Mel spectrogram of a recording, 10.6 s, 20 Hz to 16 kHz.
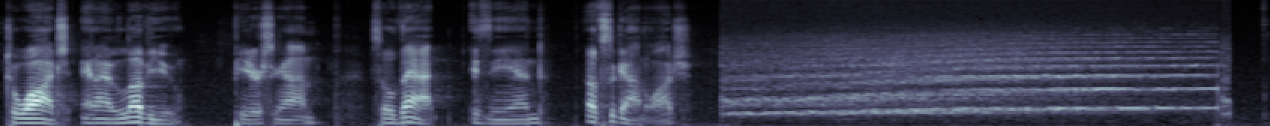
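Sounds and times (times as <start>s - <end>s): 
speech: 0.1s - 5.8s
siren wailing: 6.0s - 10.3s.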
